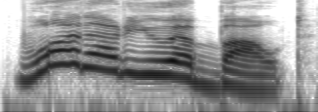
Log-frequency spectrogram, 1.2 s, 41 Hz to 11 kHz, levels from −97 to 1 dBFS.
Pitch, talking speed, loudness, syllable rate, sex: 260 Hz, 200 wpm, -16 LUFS, 5.7 syllables/s, female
